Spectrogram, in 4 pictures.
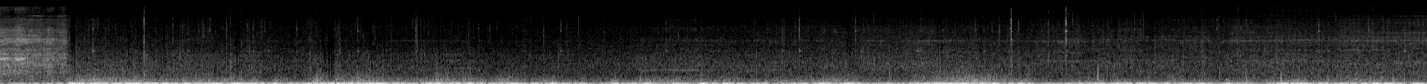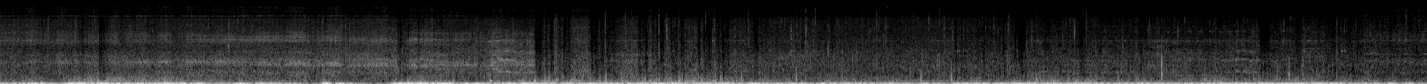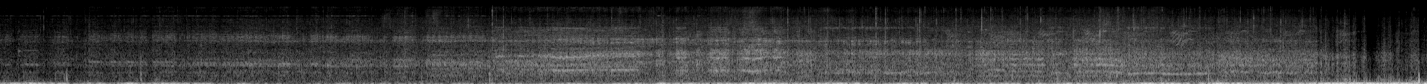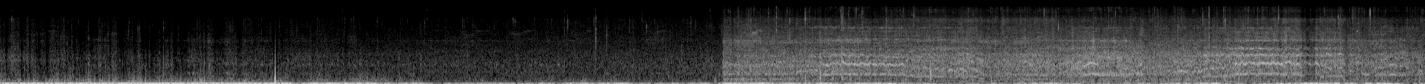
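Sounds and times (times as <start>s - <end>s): electric motor whine: 0.0s - 0.8s, 11.8s - 20.3s, 25.7s - 42.2s, 50.0s - 57.0s
wind buffeting microphone: 0.0s - 57.0s.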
